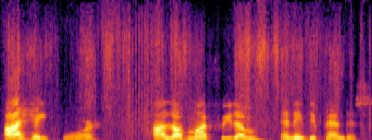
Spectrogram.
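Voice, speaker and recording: A woman speaks in a bright, slightly high voice. She stumbles over words, then states her views firmly. Faint noise hums behind her. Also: expressive, measured pace, rough recording. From Greece. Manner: hesitant then emphatic. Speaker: housewife. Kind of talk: street interview statement.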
